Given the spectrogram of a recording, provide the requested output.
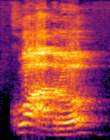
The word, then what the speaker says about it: quadro: Quadro, the Q in reality has the same sound as C, maybe a stronger sound, and we use it as in common use, but the pronunciation is in reality a C or a strong C.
